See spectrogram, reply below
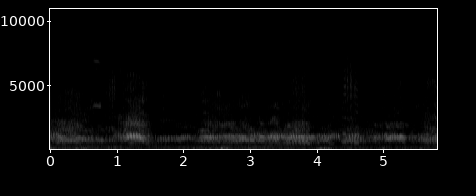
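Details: Sandhill Cranes, a large wintering flock on the lake at Whitewater Draw, McNeal, Arizona; a steady wash of rattling calls from many birds, one nearer bugle swelling loudly near the start.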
